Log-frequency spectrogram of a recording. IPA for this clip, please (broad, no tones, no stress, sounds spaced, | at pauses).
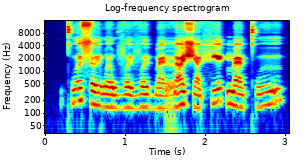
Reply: kʷʰ ə s ə ɪ̯ w ə w v ə ɪ̯ v ə ɪ̯ b æ r a ʃ a fʲ e ʔ m æ kʷʰ ɯ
